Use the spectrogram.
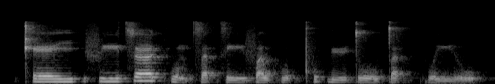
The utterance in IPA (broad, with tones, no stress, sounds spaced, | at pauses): kʰ e˥ j | f iː˧ t͡s œː˥ t̚ kʷ ɐ˨˩ m t͡s ɐ˨ t̚ s iː˨˩ f ɐ˨˧ w kʷ ɐ˨ p̚ kʷʰ ɐ˥ k̚ yː˨˧ t̪ uː˨˩ t̪ ɐ˧ t̚ ɵ˧ t̚ kʷ iː˨˩ w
